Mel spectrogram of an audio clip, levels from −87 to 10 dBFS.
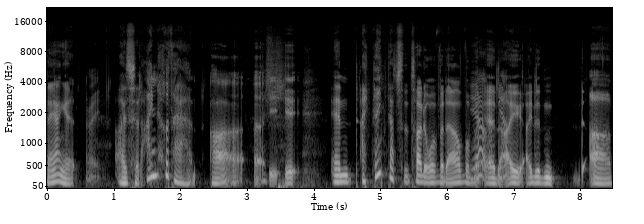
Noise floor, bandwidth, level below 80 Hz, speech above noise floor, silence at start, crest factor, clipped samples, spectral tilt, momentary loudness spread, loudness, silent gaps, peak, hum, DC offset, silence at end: -48 dBFS; 15 kHz; -54 dBFS; 19 dB; 0 s; 18 dB; under 0.1%; -6.5 dB/octave; 10 LU; -29 LUFS; none; -12 dBFS; none; under 0.1%; 0 s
